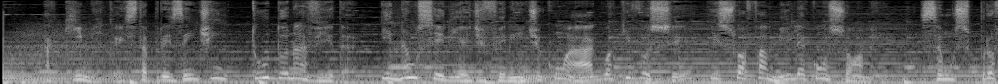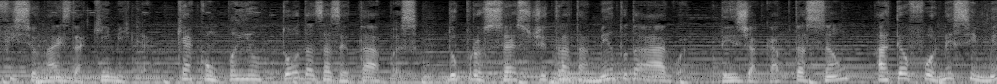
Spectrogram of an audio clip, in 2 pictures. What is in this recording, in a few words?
portuguese brazilian explainer videos; voice actors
